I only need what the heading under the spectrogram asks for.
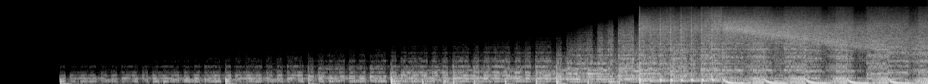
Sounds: heavy metal
music
rock music

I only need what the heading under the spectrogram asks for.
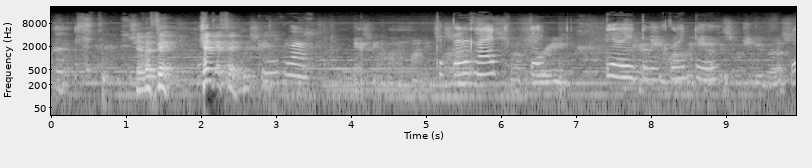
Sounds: speech

